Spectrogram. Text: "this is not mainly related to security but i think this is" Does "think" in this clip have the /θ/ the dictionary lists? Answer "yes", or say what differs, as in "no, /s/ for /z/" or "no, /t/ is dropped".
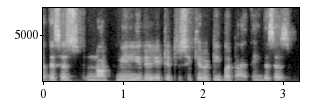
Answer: no, /t/ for /θ/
